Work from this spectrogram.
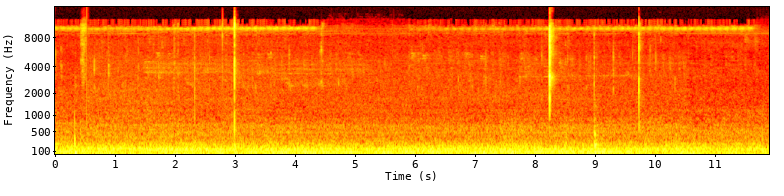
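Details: Low steady room hum with a few sharp clicks and snaps, no animal voice heard.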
